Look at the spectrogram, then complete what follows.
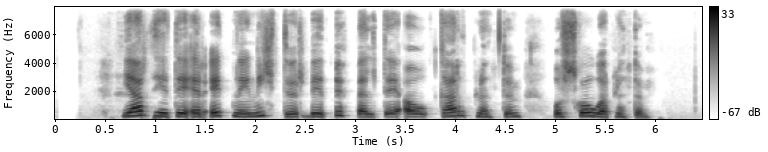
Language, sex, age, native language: Icelandic, female, 40-49, Swedish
